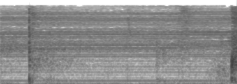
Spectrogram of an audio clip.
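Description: A single sharp impact of a tennis ball, struck or bouncing, about a quarter of a second in, over a steady electrical hum.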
